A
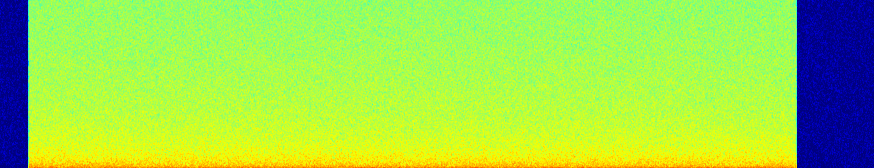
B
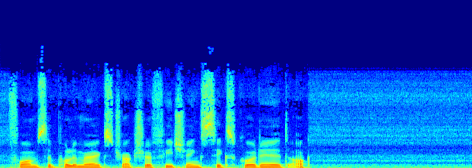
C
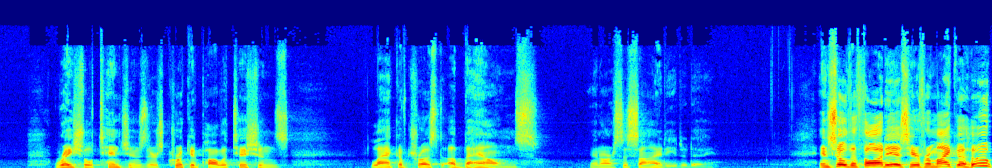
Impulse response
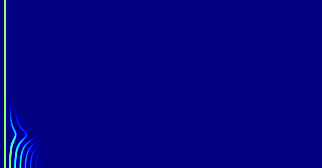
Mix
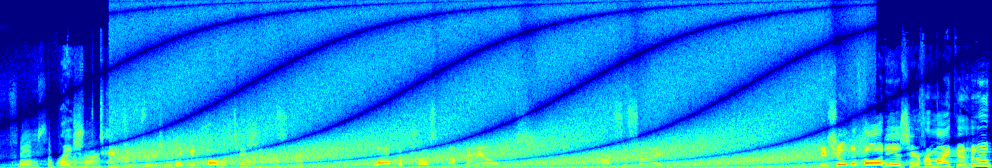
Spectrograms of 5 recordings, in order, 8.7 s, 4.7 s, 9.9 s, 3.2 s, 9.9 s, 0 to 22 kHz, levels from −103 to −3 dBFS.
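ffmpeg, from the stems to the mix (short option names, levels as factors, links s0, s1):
-filter_complex "[0:a]adelay=800,volume=0.2[s0];[1:a]highshelf=f=2700:g=-11.5,aeval=exprs='(tanh(39.8*val(0)+0.75)-tanh(0.75))/39.8':c=same,volume=1.06[s1];[2:a]volume=0.631[s2];[s0][s1][s2]amix=inputs=3:normalize=0,acrossover=split=650|3400[s3][s4][s5];[s3]acompressor=threshold=0.00562:ratio=4[s6];[s4]acompressor=threshold=0.0282:ratio=4[s7];[s5]acompressor=threshold=0.00224:ratio=4[s8];[s6][s7][s8]amix=inputs=3:normalize=0,asplit=2[s9][s10];[s10]afreqshift=0.6[s11];[s9][s11]amix=inputs=2:normalize=1"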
